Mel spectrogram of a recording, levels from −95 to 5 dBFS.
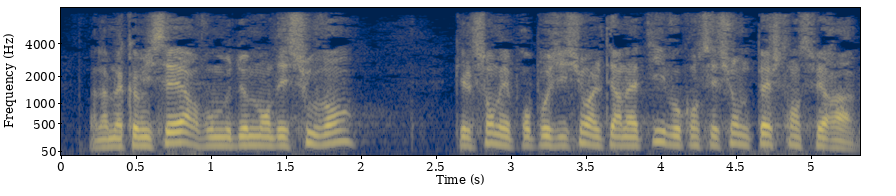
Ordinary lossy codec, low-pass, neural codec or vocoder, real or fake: AAC, 48 kbps; 7.2 kHz; none; real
